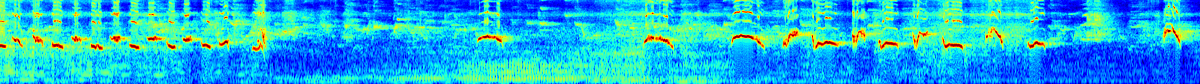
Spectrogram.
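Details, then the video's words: Green leafbird song used as a lure to get a young, untrained bird to answer: bright, clipped whistled notes in rapid bursts, a fast run at the start, then looser, rising and falling phrases, with faint background hum. "Pancing cucak ijo bakalan / mh langsung nyaut bunyi"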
